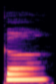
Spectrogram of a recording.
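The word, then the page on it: ge: tone 2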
